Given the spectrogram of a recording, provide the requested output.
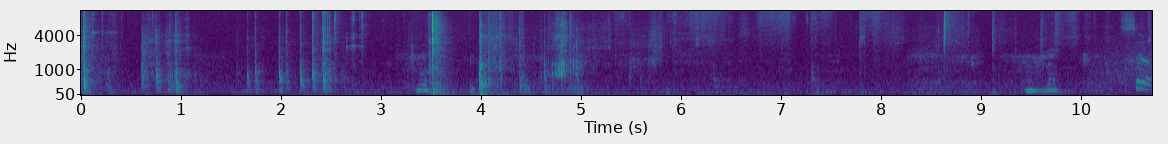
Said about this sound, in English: I'm going to cut off all the tops of my trees.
